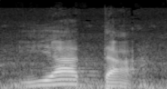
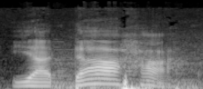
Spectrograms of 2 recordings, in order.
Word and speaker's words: yada: Hindi po, kasi ang A ay binibigkas kung may susunod pang syllable. Kung wala nang susunod na syllable pagkatapos ng last letter, hindi na po bibigkasin ang tunog na A. Gaya halimbawa ng salitang yada. Ang ibig sabihin niyan ay praise o pagpupuri. Hindi po binabasa na Yadaha.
